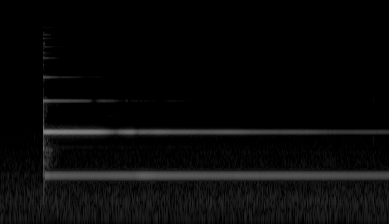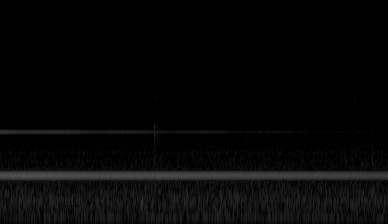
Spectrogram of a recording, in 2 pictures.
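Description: A single meditation bell is struck once to begin a guided resting meditation, giving a bright metallic attack that settles into a long, steady, pure hum, sustaining clearly for many seconds with no voices.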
